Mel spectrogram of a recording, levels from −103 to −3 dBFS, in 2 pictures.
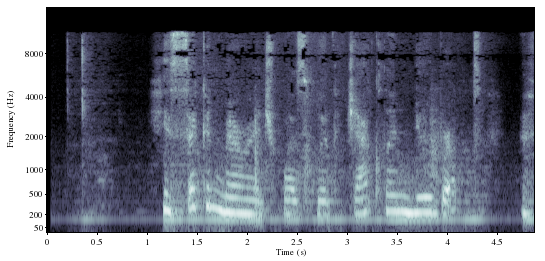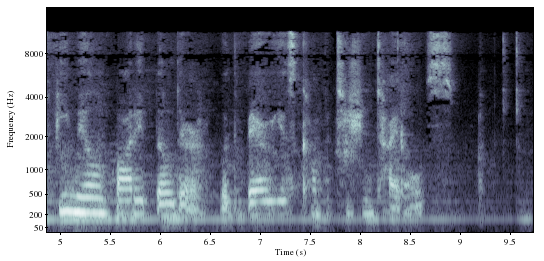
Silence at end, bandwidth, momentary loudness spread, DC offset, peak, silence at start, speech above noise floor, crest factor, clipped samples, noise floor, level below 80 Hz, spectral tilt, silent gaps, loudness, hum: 0.05 s; 12 kHz; 14 LU; under 0.1%; -6 dBFS; 0.35 s; 34 dB; 16 dB; under 0.1%; -55 dBFS; -60 dBFS; -4.5 dB/octave; none; -21 LUFS; none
